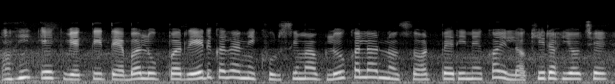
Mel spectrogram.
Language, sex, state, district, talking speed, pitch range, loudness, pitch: Gujarati, female, Gujarat, Valsad, 175 wpm, 250-285 Hz, -15 LUFS, 260 Hz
